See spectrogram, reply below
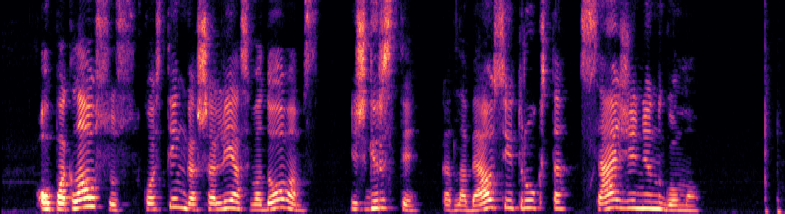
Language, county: Lithuanian, Utena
